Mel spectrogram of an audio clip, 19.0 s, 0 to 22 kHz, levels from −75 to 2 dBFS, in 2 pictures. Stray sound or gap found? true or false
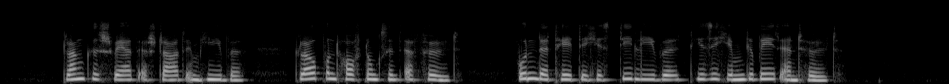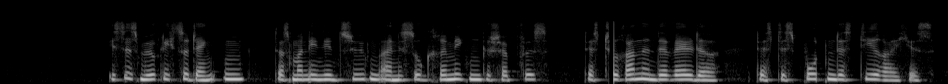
true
